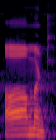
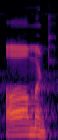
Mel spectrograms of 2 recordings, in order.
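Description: First: The L sound is left out entirely. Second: The same.

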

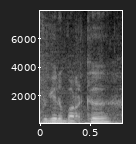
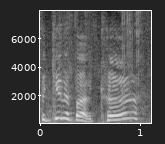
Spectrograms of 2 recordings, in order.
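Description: First: It is said plainly, with little attitude. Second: It is said with more attitude.

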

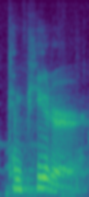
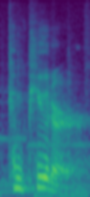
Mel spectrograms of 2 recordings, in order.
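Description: First: It is said with American pronunciation. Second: It is said with American pronunciation.

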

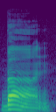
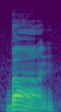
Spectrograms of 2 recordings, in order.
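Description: First: A British accent with the r almost dropped. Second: A British accent with the r almost dropped.

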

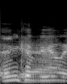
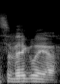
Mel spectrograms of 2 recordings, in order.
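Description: First: The second syllable begins with a k sound. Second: The second syllable begins with an s sound. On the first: The speaker calls it right. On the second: The speaker calls it wrong. "I've been pronouncing it wrong all these years"

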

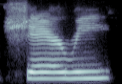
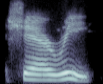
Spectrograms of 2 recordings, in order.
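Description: First: The stress falls on the first syllable. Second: The stress falls on the second syllable. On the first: The speaker calls it wrong. "Is the emphasis on the first syllable?" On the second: The speaker calls it right. "Or Cherie? Second syllable"

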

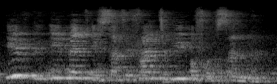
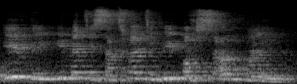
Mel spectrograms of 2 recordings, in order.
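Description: No difference in how they are said.

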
